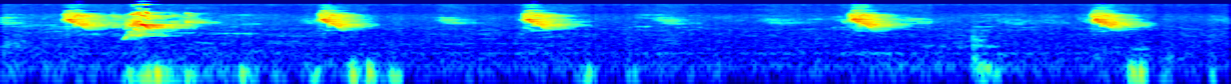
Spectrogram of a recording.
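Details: Village birds chirping in a rural setting: five short, bright, high-pitched chirp bursts spaced about a second apart, each a quick dense flutter, with faint low thumps between them and otherwise quiet surroundings.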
